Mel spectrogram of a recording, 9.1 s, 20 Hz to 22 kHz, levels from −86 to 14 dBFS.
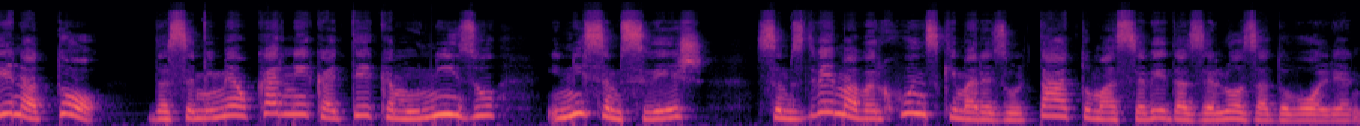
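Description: CD scratch ticks appear from 2.88 to 3.91 s: five short clicks, each under a millisecond, recurring about four times a second. A surface blemish hit the same spot on each disc revolution, beyond error correction, so the player patched or muted those samples.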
